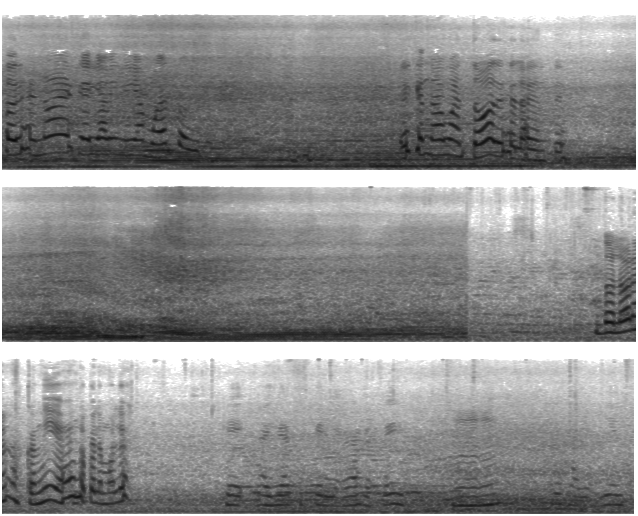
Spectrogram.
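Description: An elderly woman talks with animation close by.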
